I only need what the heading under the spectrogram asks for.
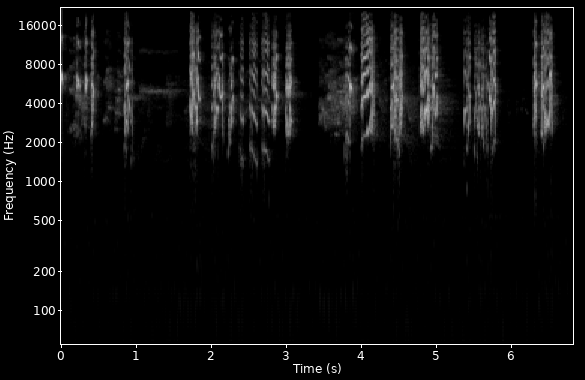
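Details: Two masked lovebirds sharing an aviary, green and green pied personata, chirping for a long stretch; rapid rattling series of shrill chirps, a soft twittering interlude, then loud spaced squeaks.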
